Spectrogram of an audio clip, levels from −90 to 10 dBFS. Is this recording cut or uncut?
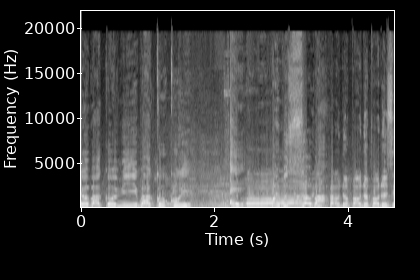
uncut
